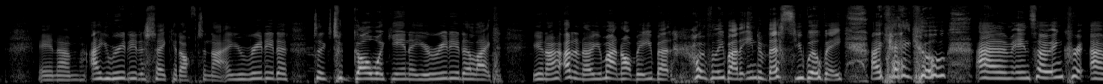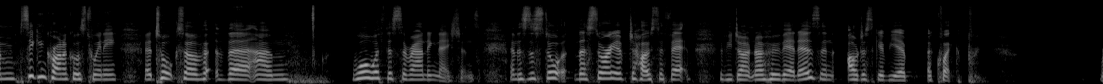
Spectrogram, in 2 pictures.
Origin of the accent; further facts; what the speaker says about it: Masterton, Wellington, New Zealand; moved away as an adult; now in Dunedin, New Zealand; I came from the Wairarapa originally, which is in the North Island, from a small town called Masterton, and I've been in Dunedin for 6.5 years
